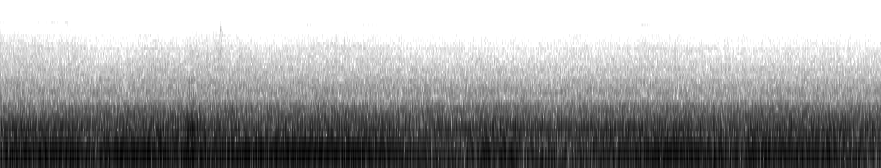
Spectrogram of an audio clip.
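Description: A truck engine hums low and steady.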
